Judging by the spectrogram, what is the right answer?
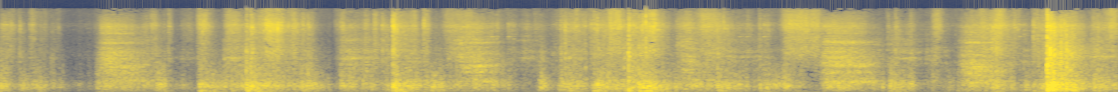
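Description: Sparring with gloves: bare feet shuffling and thudding on the mats, gloved punches and kicks landing, and sharp breaths forced out through the nose, in irregular bursts with a loud thump near the end.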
